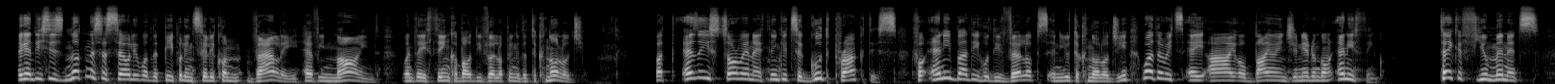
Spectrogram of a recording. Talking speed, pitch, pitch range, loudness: 190 wpm, 195 Hz, 165-235 Hz, -24 LUFS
